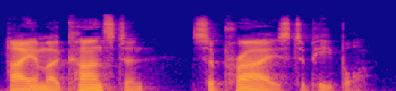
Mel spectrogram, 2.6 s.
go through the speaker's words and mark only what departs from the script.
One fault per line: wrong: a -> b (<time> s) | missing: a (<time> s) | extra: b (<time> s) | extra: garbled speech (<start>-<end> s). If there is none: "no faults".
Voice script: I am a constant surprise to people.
no faults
